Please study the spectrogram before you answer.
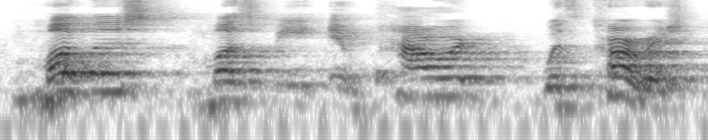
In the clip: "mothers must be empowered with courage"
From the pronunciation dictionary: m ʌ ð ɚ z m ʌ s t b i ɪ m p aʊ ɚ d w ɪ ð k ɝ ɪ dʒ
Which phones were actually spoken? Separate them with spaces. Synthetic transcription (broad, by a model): m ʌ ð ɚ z m ʌ s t b i ɪ m p aʊ ɚ d w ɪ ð k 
